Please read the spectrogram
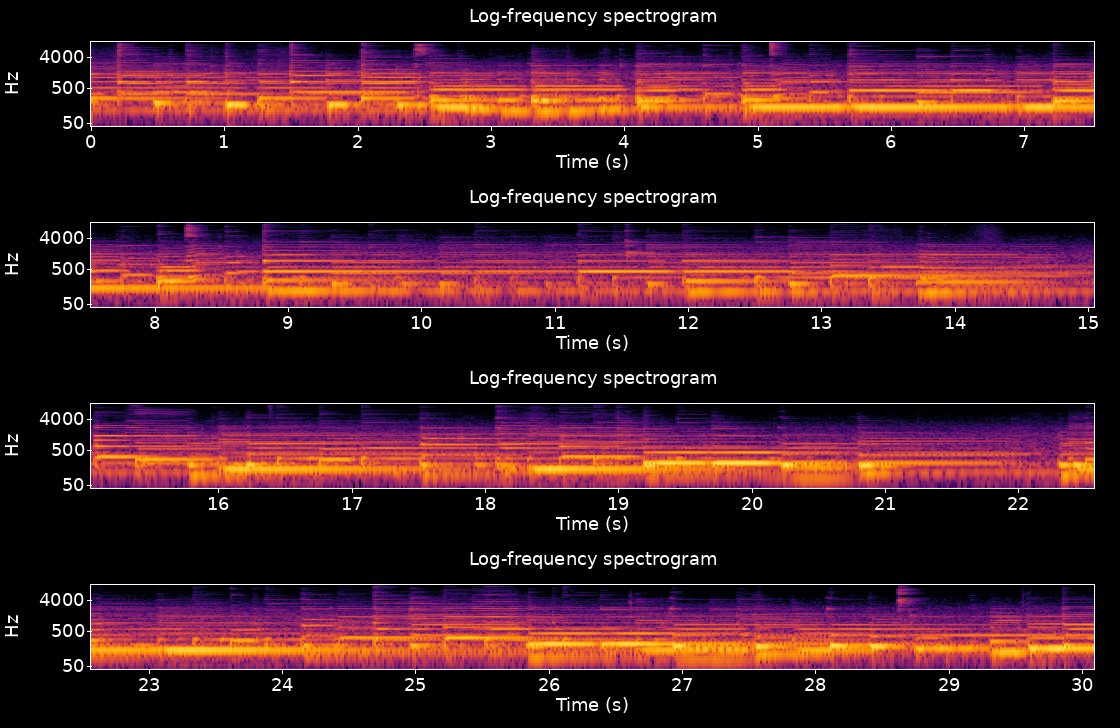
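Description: Solo small-bodied acoustic guitar playing an instrumental: a picked melody over ringing bass notes. The playing eases off briefly twice, about halfway and two-thirds through, and then picks up again.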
